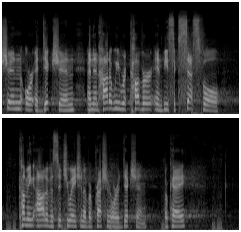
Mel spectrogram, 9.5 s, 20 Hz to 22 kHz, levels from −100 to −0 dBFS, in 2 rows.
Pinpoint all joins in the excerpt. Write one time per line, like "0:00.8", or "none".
none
